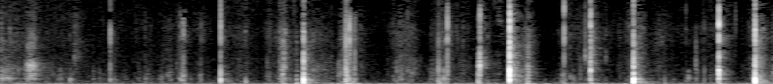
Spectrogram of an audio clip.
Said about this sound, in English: Yes, that's a popper of some form.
